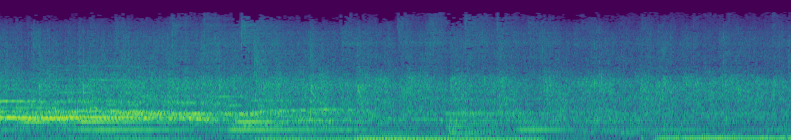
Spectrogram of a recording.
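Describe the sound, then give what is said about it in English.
A church audience applauds steadily for people going back to their seats after being blessed, a dense wash of clapping, while sustained keyboard or organ chords play underneath for the full stretch. “Yes, clap for them as they go back to their seats.”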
